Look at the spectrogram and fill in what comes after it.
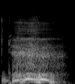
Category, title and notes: Sound effects > Human sounds and actions
Noises - Unhealthy deep breath
Male, talk, Neumann, inhale, dialogue, NPC, U67, affraid, scared, Tascam, Voice-acting, Vocal, Video-game, Mid-20s, Human, voice, breathing-in, FR-AV2, frightened, Man, Single-take, singletake, oneshot, breathing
